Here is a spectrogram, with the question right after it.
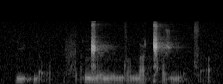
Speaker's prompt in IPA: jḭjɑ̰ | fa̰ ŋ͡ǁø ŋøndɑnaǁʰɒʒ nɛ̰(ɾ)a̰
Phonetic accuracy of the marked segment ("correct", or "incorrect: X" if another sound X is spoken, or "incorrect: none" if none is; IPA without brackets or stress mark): incorrect: t͡s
